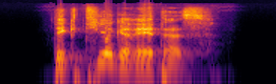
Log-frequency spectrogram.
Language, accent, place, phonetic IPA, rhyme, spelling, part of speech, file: German, Germany, Berlin, [dɪkˈtiːɐ̯ɡəˌʁɛːtəs], -iːɐ̯ɡəʁɛːtəs, Diktiergerätes, noun, De-Diktiergerätes.ogg
- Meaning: genitive singular of Diktiergerät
